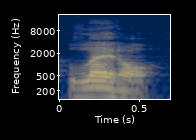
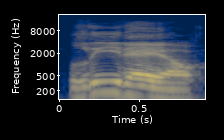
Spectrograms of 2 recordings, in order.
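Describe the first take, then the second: First: The name ends with a reduced 'dle' sound. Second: The name ends with a full 'dale' sound. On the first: The speaker calls it wrong. "not Leadle" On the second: The speaker calls it right. "like Lee Leadale"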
